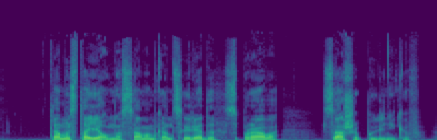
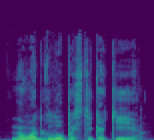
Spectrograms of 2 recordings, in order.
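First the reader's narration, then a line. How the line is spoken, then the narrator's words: Angry. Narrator (Russian): сердито сказал Передонов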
